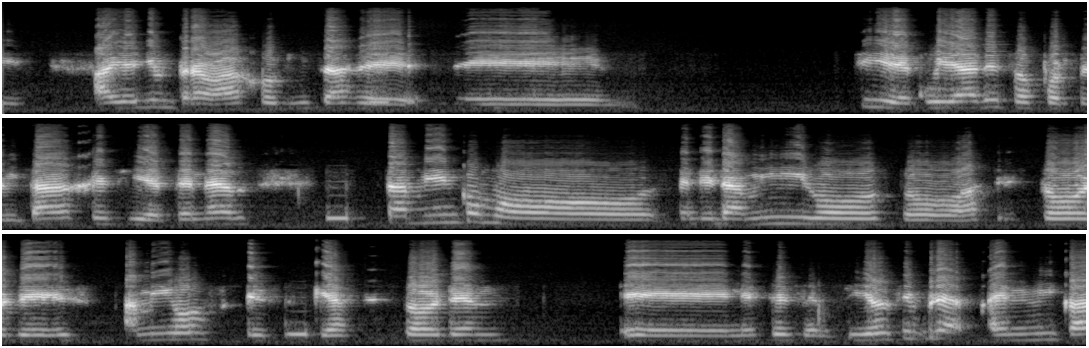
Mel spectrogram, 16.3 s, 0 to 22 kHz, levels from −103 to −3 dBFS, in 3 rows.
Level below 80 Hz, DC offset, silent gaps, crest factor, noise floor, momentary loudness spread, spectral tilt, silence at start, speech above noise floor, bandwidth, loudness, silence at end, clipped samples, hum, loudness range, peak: under -90 dBFS; under 0.1%; none; 20 dB; -82 dBFS; 15 LU; 2 dB/octave; 0 s; 59 dB; 17 kHz; -20 LUFS; 0 s; under 0.1%; none; 4 LU; -4 dBFS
